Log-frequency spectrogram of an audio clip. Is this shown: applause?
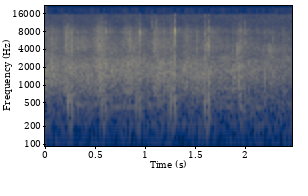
yes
